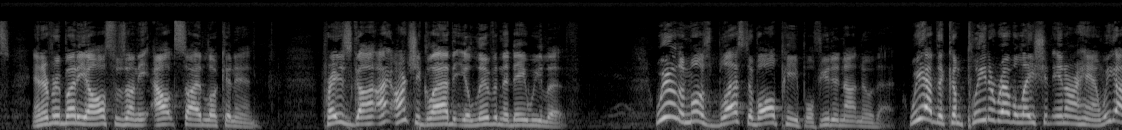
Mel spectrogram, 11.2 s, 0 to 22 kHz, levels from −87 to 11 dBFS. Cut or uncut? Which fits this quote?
cut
